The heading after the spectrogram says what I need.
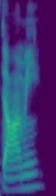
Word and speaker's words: Dami: through music so yeah domi pronounced domi d-a-m-i um comes from my name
